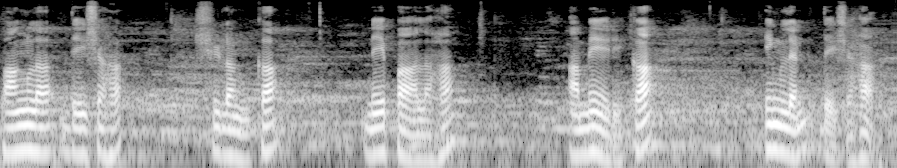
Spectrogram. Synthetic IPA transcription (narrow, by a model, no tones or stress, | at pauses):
baːŋlaːd̪eːʃɐɦɐ | ʃɾilɐŋka | neːpaːlɐɦɐ̆ | ɐmeːɾḭka | iŋɡlɐɳɖd̪ḛːʃɐɦɐ̰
